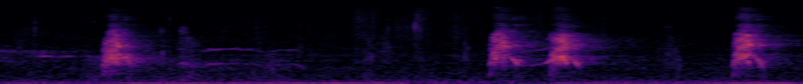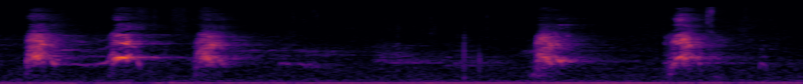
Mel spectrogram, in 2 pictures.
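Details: Brodie, a small Chihuahua, barks at a doe that stands her ground and stomps; sharp high yips come in uneven bursts, about nine over eight seconds, with a steady low hum underneath.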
